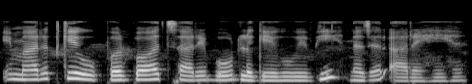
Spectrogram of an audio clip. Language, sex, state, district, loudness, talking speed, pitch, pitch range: Hindi, female, Uttar Pradesh, Lalitpur, -16 LUFS, 165 wpm, 200 Hz, 180-230 Hz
